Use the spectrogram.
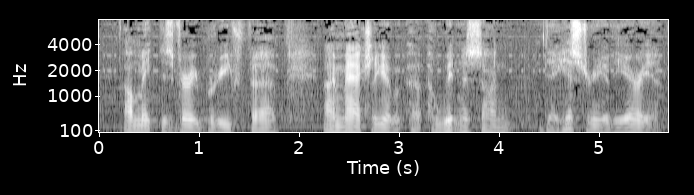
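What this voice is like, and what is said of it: Rough, hoarse voice. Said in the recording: “My voice is kind of rough this morning.”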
